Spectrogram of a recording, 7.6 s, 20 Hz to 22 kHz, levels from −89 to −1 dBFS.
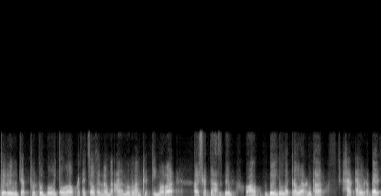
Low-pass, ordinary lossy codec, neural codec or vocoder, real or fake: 7.2 kHz; Opus, 64 kbps; codec, 16 kHz, 0.5 kbps, FreqCodec, smaller model; fake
